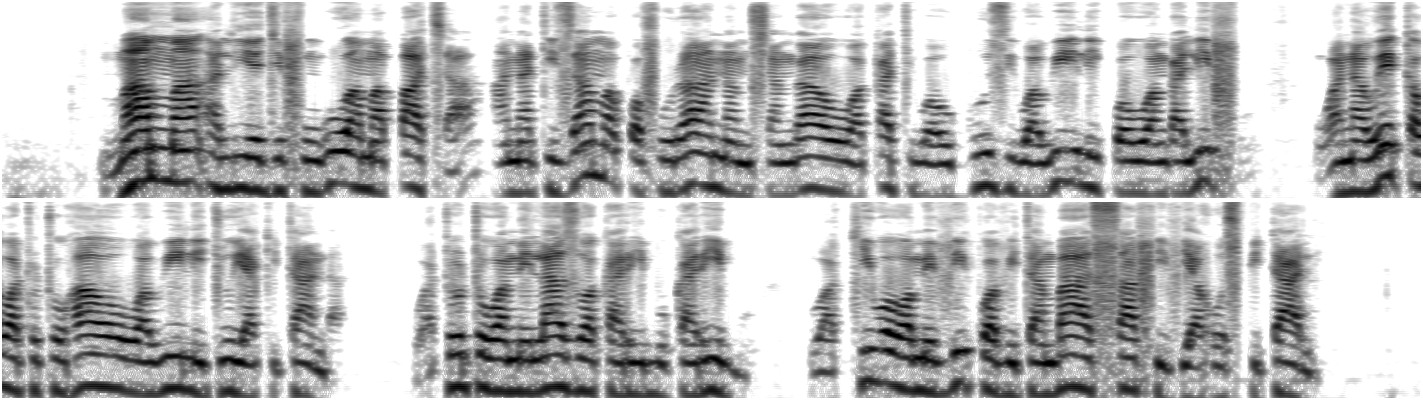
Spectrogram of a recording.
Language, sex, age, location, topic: Swahili, male, 25-35, Kisii, health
